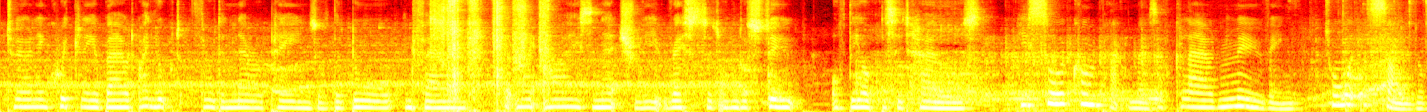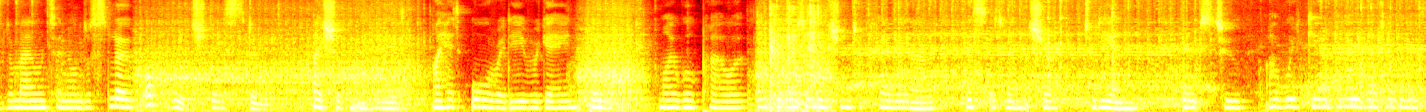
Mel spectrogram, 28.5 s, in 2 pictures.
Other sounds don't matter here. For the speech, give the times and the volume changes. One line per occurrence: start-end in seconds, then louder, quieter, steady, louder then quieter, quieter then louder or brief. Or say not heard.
0.0-28.4 steady.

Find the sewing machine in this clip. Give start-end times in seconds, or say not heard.
0.0-28.4.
